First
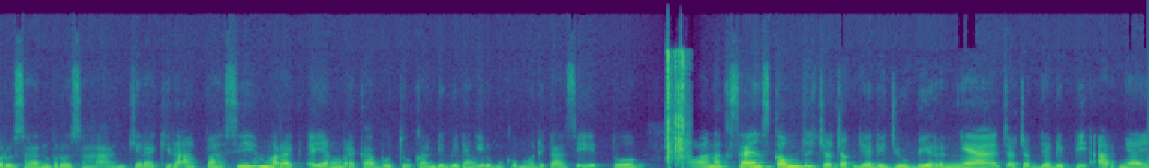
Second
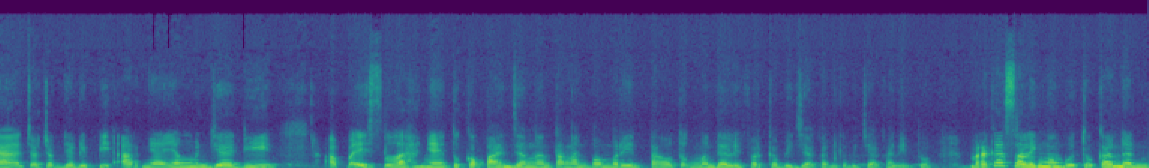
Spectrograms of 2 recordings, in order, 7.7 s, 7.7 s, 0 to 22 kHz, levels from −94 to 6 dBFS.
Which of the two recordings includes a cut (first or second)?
first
